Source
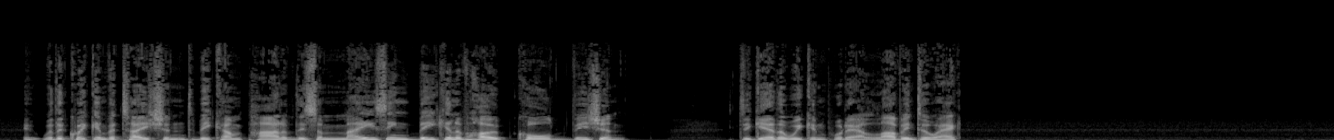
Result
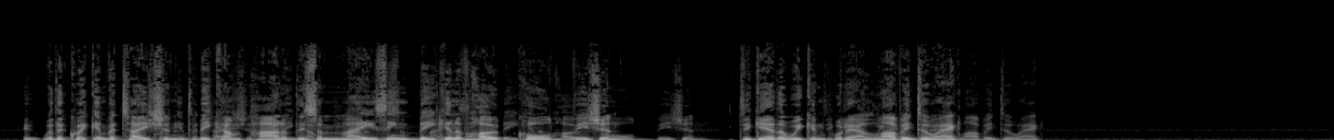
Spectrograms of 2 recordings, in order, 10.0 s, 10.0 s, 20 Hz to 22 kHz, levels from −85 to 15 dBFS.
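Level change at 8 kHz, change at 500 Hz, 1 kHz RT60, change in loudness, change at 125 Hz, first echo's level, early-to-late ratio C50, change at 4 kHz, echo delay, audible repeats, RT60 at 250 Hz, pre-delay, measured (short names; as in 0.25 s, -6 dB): -6.0 dB, -5.5 dB, none, -4.0 dB, -0.5 dB, -16.0 dB, none, -6.0 dB, 0.621 s, 1, none, none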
